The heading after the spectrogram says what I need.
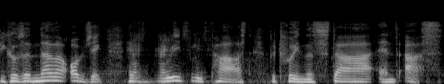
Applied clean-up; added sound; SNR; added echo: neural separator model SepFormer DNS4.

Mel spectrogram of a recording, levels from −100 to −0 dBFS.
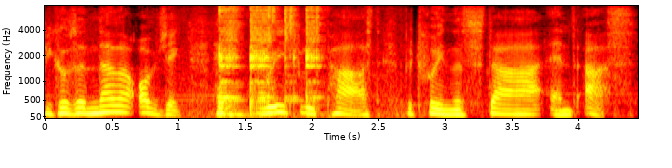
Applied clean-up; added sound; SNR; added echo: none; Fart; 4 dB; none.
